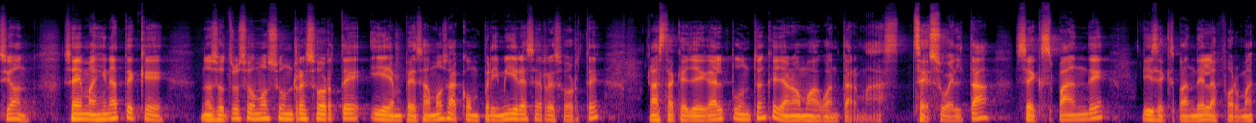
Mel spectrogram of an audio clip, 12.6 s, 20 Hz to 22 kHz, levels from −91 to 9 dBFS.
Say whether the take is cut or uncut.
uncut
